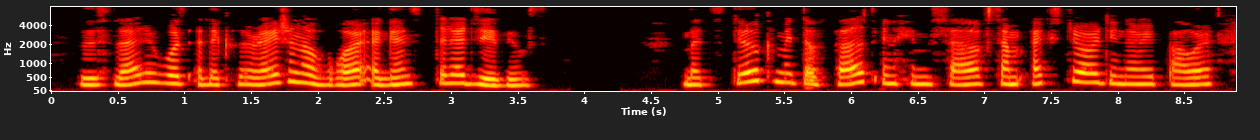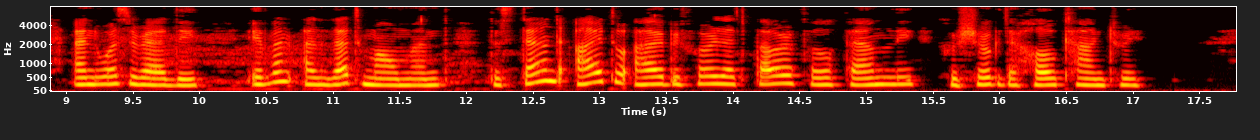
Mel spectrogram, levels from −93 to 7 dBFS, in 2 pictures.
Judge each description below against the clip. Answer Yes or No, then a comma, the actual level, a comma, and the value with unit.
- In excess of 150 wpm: No, slow, 135 wpm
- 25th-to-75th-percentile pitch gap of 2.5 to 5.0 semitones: Yes, average, 2.9 semitones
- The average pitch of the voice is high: Yes, very high, 255 Hz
